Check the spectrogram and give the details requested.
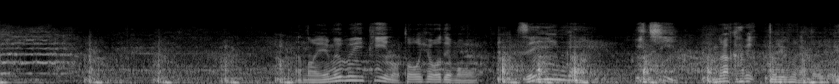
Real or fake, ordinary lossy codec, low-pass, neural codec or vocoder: fake; none; 7.2 kHz; codec, 24 kHz, 3.1 kbps, DualCodec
